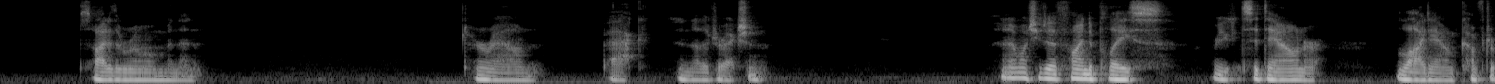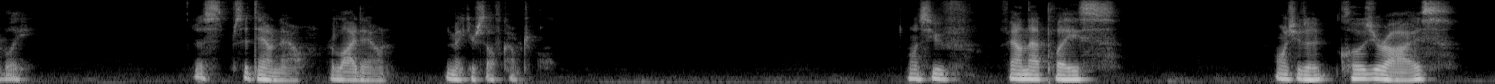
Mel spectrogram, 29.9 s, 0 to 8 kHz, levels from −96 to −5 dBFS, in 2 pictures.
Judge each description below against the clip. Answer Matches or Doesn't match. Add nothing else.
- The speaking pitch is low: Matches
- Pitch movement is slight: Doesn't match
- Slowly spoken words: Matches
